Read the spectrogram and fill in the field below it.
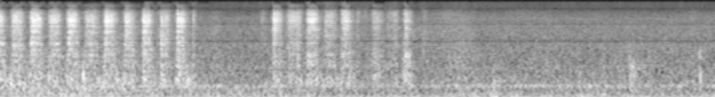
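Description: Pen scratching out a freehand vector diagram of force arrows, with a brisk burst of short strokes, a pause, then a few more quick marks, close and quiet, no talking.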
